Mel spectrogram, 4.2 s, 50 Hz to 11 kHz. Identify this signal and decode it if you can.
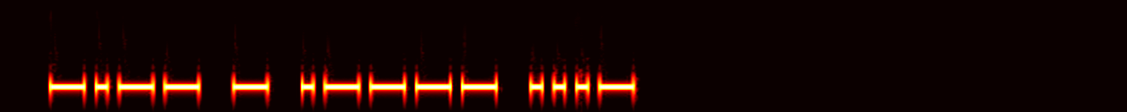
Morse code, heard as a keyed tone, about 28 wpm, 700 Hz. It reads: YT1V
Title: DXCC-100 Call Signs - 4 Characters - Repeated 2x - 28wpm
